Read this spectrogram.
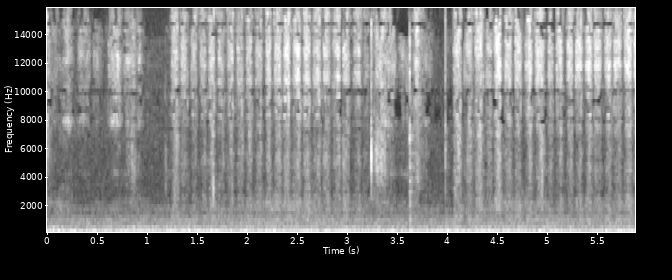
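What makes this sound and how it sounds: A yellow wax crayon scribbles and rubs back and forth across a thin paper coloring sheet lying flat on a table, held in place by the other hand. The result is a quiet, steady, continuous scratchy rubbing with a soft low-mid body and faint brighter grain, with no clear pauses between strokes.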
